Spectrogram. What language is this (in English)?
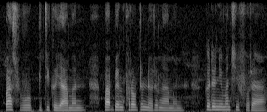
Bodo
